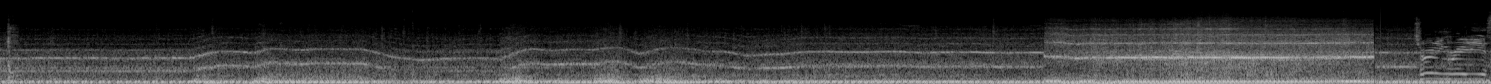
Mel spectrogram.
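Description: An American Landmaster L5 UTV driving close by, its engine drone holding steady and swelling in pitch in repeated surges as it accelerates and eases off, continuous throughout.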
